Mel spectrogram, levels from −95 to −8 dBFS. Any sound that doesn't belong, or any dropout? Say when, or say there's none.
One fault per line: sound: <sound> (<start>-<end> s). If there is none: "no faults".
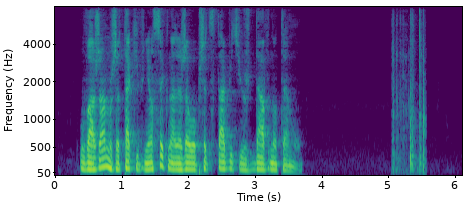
sound: thud (5.0-5.6 s)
